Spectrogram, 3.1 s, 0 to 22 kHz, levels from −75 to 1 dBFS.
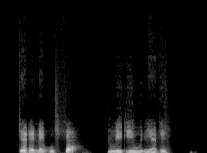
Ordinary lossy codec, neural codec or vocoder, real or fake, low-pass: none; codec, 44.1 kHz, 0.9 kbps, DAC; fake; none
